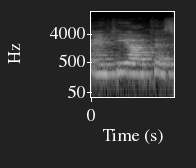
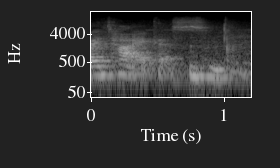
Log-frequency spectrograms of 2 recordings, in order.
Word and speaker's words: Antiochus: a historical figure that, depending on how you pronounce it, is either Antiochus or Antiochus.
